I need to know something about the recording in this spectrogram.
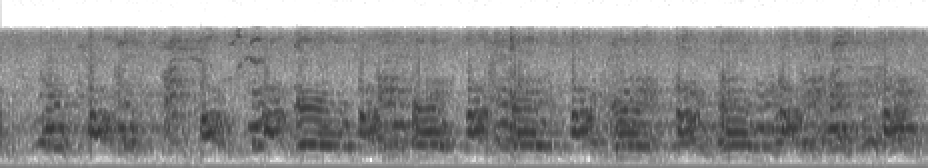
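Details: Treeing Walker Coonhounds Lady and Cooper in North Carolina, fired up on a coon skin; two dogs bawl and bark in overlapping bursts, harmonic howls around mid pitch repeating roughly every second or so, calls layered almost continuously.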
